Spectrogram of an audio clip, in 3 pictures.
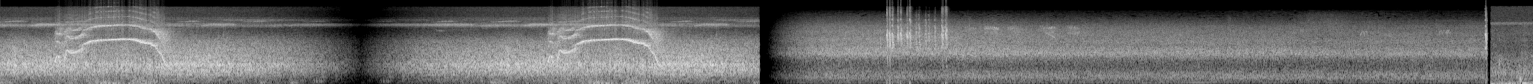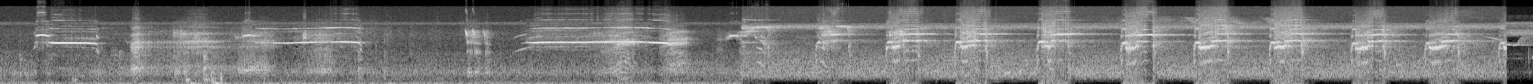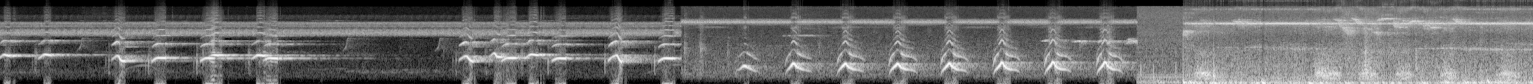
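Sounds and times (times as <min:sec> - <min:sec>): bird whistled notes: 0:15.7 - 0:16.4, 0:20.5 - 0:31.5.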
